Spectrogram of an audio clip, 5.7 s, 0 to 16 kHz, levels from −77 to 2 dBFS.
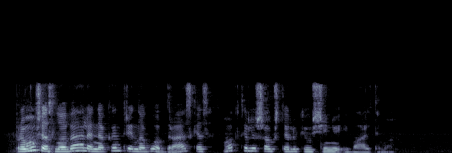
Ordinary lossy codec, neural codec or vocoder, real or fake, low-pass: MP3, 48 kbps; none; real; 7.2 kHz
